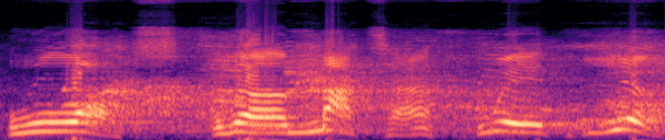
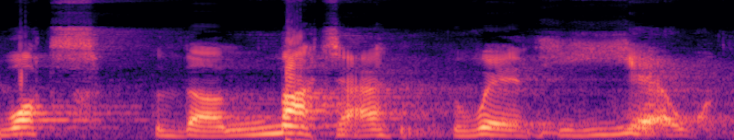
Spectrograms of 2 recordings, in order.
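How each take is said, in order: First: Put-on slow, louder mean-boy shout. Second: Put-on slow, low mean-boy growl; a bully looming over a crying child; slow, gruff mean boy. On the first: Shown as a demonstration. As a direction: call it out for the class to copy. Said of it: "Can you say that with me?". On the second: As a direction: sneer it slowly at the little boy. Mean boy's question.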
